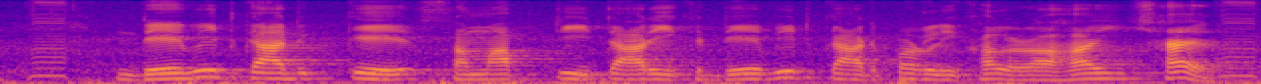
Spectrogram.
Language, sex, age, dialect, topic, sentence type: Magahi, male, 31-35, Western, banking, statement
